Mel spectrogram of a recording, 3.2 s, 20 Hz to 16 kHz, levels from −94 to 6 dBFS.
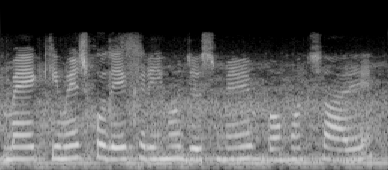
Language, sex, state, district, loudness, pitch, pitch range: Hindi, female, Chhattisgarh, Raipur, -13 LUFS, 255 Hz, 250-265 Hz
